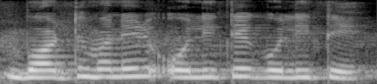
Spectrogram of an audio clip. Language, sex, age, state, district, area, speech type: Bengali, female, 18-30, West Bengal, Purba Bardhaman, urban, spontaneous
